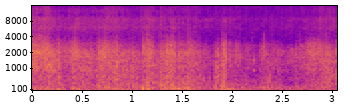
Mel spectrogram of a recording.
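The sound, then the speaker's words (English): Wind blows by a reservoir and buffets the microphone, making a steady low rumble with uneven surges and no voices. “So I'm right out round by the reservoir now and getting buffeted by the wind a little bit.”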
